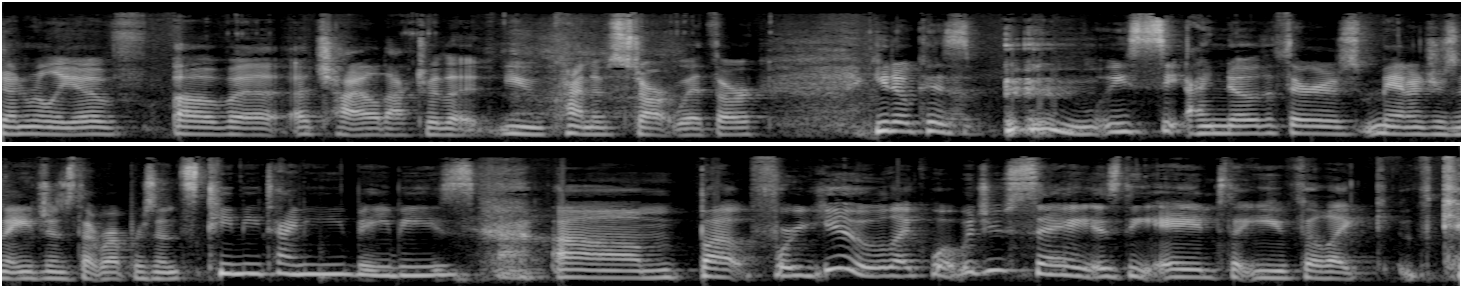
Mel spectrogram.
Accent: Oklahoma, United States; Oh my God, I'm from Oklahoma.

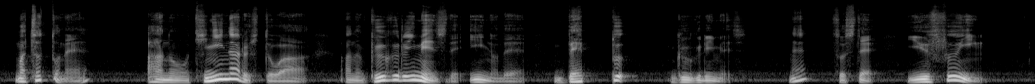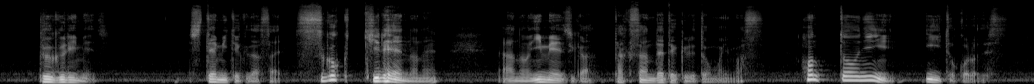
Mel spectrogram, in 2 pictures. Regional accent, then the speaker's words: Kyushu, Oita, Japan; born or raised there; moved away; also born or lived in Spain

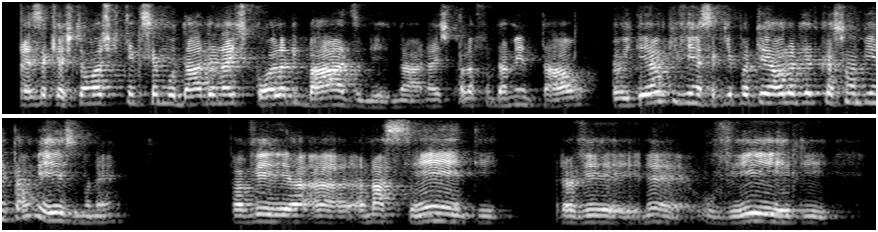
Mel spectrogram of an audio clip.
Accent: Pernambuco, Brazil; moved away; eu sou pernambucano

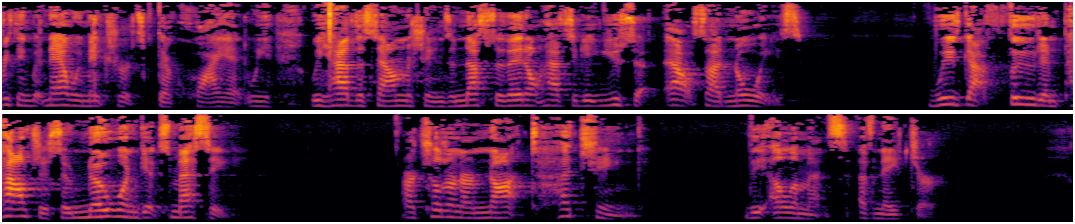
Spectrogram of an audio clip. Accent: Mississippi, United States; We grew up in Mississippi.

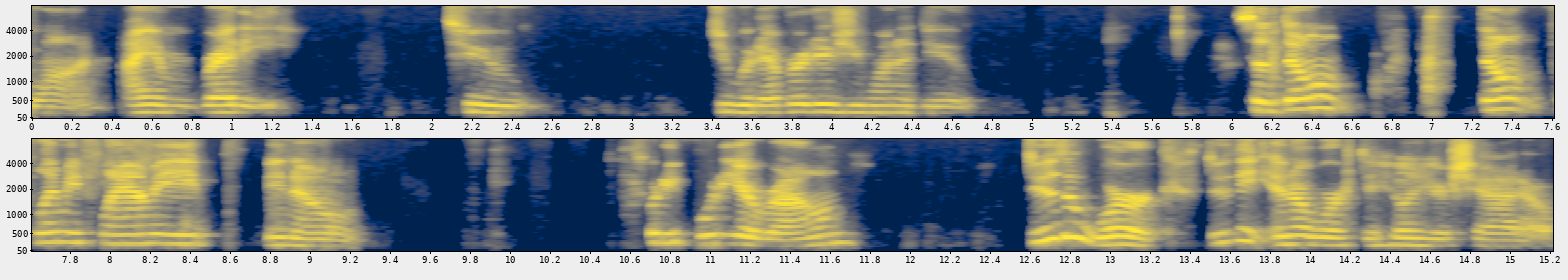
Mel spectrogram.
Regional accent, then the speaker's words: Hermitage, Pennsylvania, United States; in Hermitage, Pennsylvania, my hometown

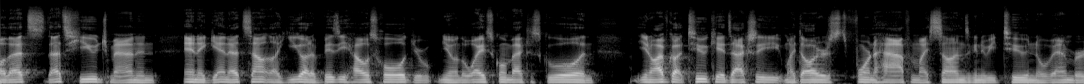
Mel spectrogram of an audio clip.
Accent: Canada; now in United States; I recently became an American citizen. I'm from Canada originally.

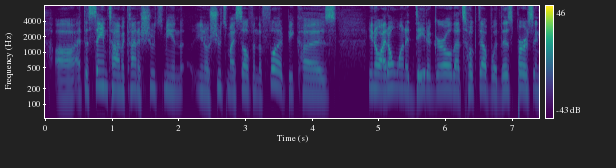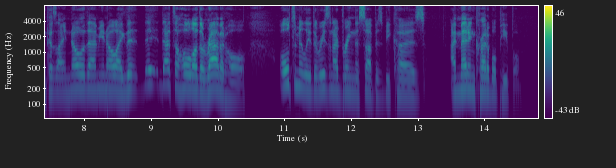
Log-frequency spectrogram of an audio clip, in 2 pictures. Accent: New York, United States; born and raised in New York

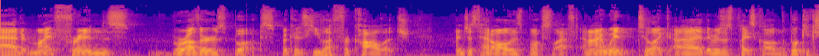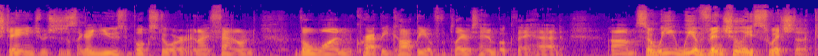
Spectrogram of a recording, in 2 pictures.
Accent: Richmond, Virginia, United States; moved away as an adult; now in Los Angeles, United States; I'm from Richmond, Virginia. and I lived there and around there most of my life

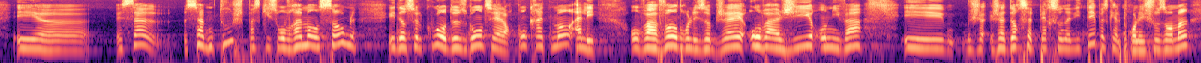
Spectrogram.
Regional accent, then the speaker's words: the North, Hauts-de-France, France; moved away; là d'où je viens, je viens du Nord, et c'est pas ça, parce qu'il n'y a pas beaucoup d'argent.

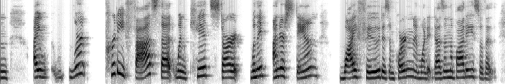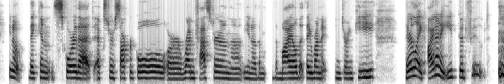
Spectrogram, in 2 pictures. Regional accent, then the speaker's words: Toronto, Ontario, Canada; Well, I grew up in Toronto, Canada

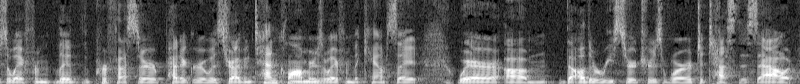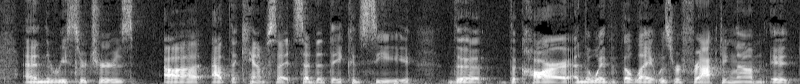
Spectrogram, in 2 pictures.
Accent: New England, United States; where I grew up in New England

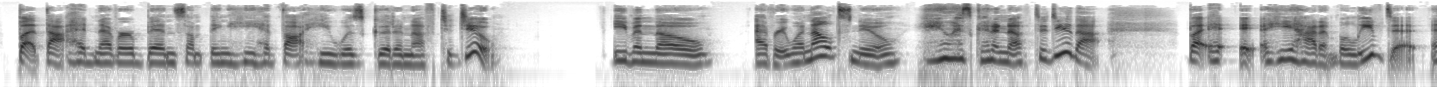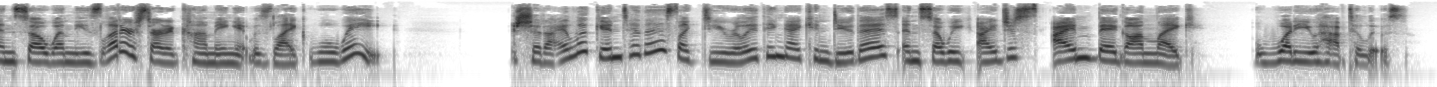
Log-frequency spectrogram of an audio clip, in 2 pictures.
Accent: Provo, Utah, United States; moved away as an adult; also born or lived in Salt Lake City, Utah / Spain; I lived up here in Salt Lake until about kindergarten. And then we moved down to Provo.

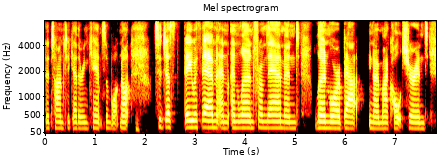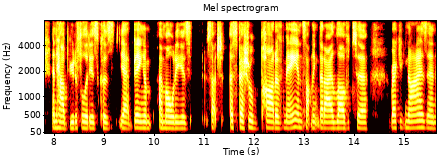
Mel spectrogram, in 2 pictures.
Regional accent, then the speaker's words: Australia; also born or lived in Auckland, New Zealand; I moved to Australia when I was 3 years old with my family. So I do sometimes say back home and talk about New Zealand, but I do call Australia home. It's all I know. I've grown up here.

